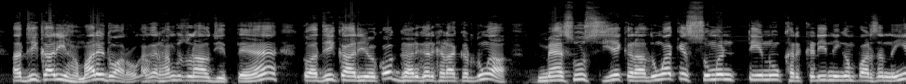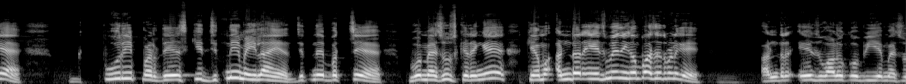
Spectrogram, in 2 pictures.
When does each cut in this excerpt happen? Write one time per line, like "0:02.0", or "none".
0:01.4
